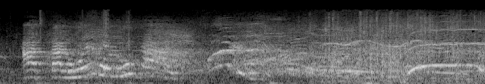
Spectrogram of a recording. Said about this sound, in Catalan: ¡Bravo! Això que acabeu d'escoltar és un rècord mundial d'imitadors de Chiquito. Bravo, un aplaudiment pel rècord.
